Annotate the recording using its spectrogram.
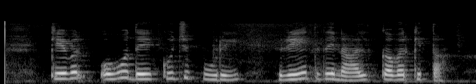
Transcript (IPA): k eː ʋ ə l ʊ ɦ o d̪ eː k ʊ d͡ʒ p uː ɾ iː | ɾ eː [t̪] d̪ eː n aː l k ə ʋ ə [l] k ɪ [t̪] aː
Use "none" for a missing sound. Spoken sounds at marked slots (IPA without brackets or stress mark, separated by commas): t̪, ɾ, t̪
